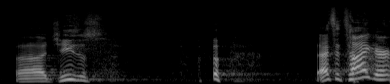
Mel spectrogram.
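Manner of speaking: high, loud, nervous laughing alarm.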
